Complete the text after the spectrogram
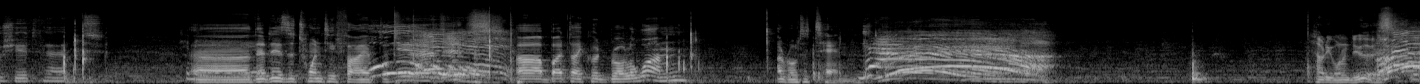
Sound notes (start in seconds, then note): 8.6 cheering; 13.8 cheering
